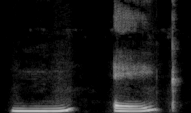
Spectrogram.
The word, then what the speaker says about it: make: M-ake, make. Remember, we have a silent E at the end here, so we don't make the E sound.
